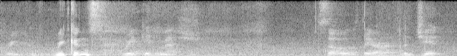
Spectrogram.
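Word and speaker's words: Riken: wheels are actually reikins r-i-k-e-n i think it's pronounced ricans mesh so they are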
